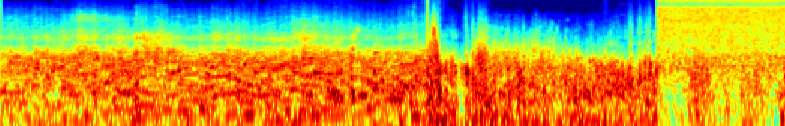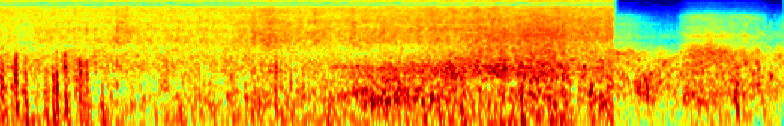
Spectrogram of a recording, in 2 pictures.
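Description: Breaking shorebreak wave heard from a camera at water level inside it: a dense rush of churning water. About four seconds in the sound cuts to surf crashing on the beach heard from the shore, with a faint steady high-pitched tone over it. Near the end it cuts back to water sloshing around the bodyboard.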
